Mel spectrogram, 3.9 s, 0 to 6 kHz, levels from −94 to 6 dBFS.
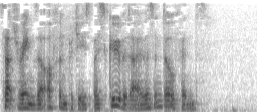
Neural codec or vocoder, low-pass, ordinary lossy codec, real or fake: none; 5.4 kHz; MP3, 24 kbps; real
